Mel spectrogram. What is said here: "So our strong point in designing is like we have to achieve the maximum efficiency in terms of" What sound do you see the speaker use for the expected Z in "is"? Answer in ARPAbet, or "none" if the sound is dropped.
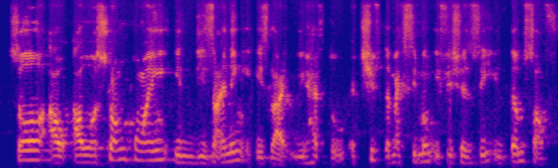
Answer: S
